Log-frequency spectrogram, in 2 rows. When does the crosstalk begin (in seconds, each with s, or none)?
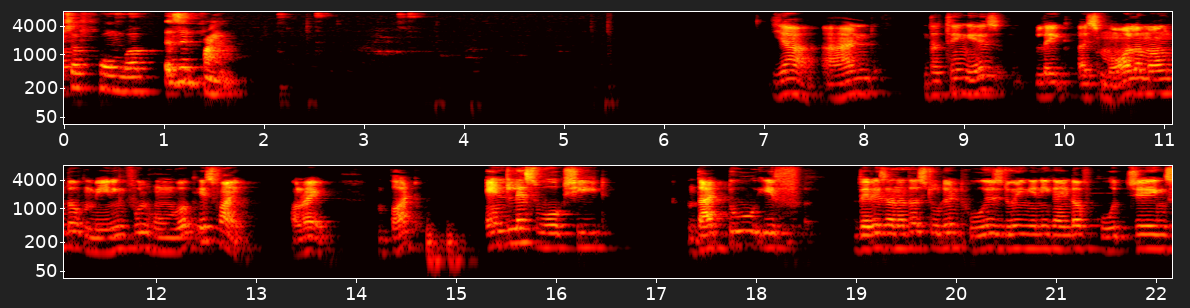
none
